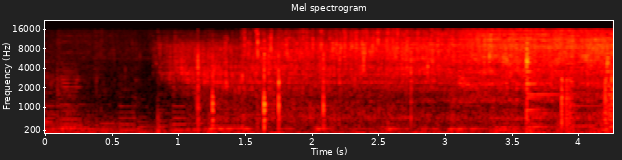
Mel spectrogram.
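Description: Minced onion sizzling as it fries in hot oil in a pot. The sizzle starts about a second in and grows louder, with a few light clicks from a wooden spoon stirring against the pot.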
